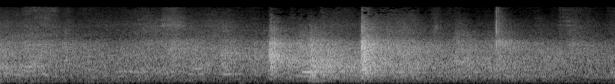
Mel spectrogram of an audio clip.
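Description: Ice hockey practice sound in an indoor arena: steady scraping of skate blades on the ice, with sharp clacks of sticks and pucks about two and a half, three and a half and five seconds in.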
